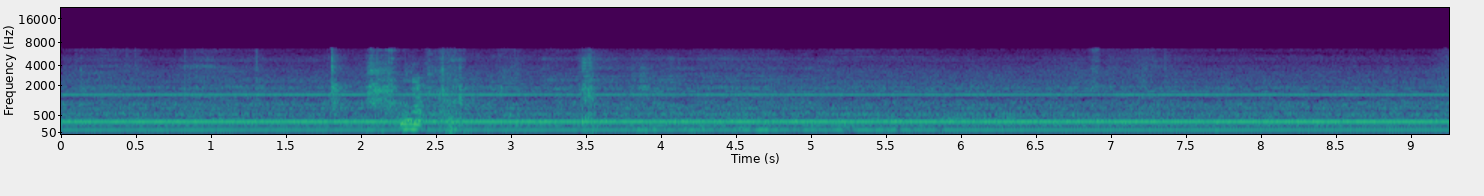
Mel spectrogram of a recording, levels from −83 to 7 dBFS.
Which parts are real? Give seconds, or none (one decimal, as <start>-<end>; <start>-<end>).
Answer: 0.0-3.2; 5.0-9.3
